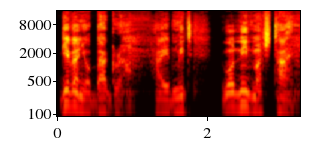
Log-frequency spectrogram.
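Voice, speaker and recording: An actor playing a stern, commanding space military commander in a video game, speaking in a formal, measured, authoritative way. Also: male voice, on the low side, animated, breathy edge, no room sound, studio quality. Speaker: fleet commander.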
